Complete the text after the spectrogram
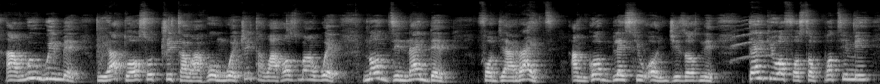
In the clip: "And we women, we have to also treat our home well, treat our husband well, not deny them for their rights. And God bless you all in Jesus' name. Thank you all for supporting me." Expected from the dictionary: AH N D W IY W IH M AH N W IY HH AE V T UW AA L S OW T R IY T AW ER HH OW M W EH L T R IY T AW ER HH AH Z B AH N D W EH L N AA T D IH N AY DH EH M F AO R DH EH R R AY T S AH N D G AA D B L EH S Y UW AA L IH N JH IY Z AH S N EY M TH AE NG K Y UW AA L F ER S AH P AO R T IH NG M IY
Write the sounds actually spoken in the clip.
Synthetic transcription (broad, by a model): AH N W IY W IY M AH N W IY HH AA T UW AA L S OW T R IY T AW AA HH OW M W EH T R IY T AW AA HH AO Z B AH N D W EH N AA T D IH N AY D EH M F AO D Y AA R R AY T AH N G AA D B L EH S Y UW AA L IH N JH IY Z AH S N EY M T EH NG K Y UW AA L F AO S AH P AO T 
